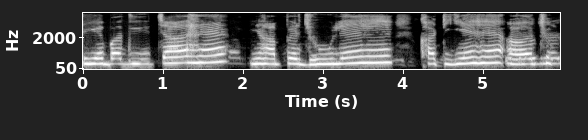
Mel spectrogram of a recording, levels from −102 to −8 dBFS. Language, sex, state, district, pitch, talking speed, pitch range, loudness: Hindi, female, Bihar, Jamui, 290 Hz, 110 wpm, 275-335 Hz, -10 LUFS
